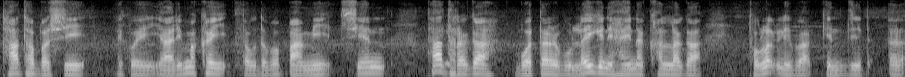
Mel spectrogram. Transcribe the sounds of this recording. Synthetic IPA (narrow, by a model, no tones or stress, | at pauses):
tʰatʰɐbɐsi | ɐjkʰojːaɾimɐkʰɐjtɐwdɐbɐpamisen | tʰatʰɐɾɐɡɐ | botɐɾbulɐjɡɐniɦajnɐkʰɐlːɐɡɐ | tʰok̚lɐk̚libɐkendit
